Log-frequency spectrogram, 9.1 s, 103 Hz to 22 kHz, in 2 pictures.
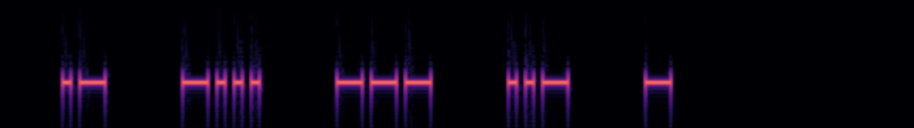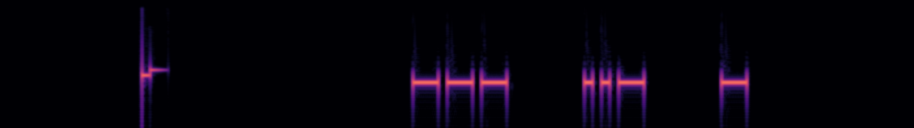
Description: Morse code, heard as a keyed tone, about 28 wpm, spaced as for 16 wpm, 690 Hz. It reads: ABOUT OUT
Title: 3x Character Spacing - Top 100 Words - 28wpm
